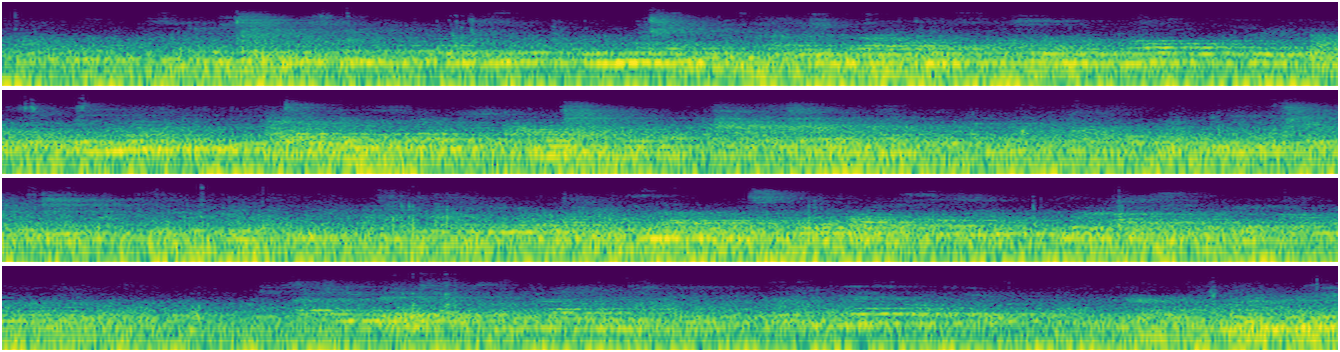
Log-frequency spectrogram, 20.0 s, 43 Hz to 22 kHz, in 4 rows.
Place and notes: Sé e São Pedro, Evora, Portugal - Sé de Évora
Inside Sé de Évora (church), footsteps, people talking, resonant space, stereo, AKG MS setup. Canford preamp, microtrack 2496, June 2006
16 April 2007, 16:09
